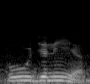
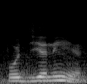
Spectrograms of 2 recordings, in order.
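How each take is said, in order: Both takes have the same delivery.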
